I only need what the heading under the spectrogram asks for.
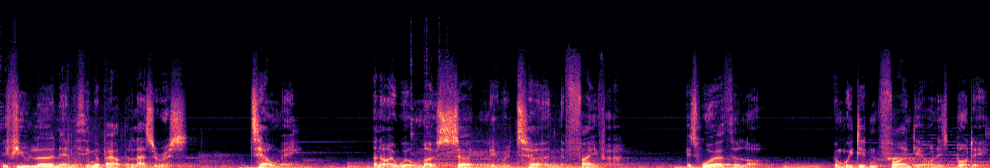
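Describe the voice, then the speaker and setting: An actor playing a stern male peacekeeper officer who speaks in a firm, measured, commanding way. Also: deep voice, lively intonation. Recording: game cutscene with music bed.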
